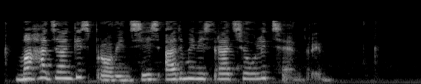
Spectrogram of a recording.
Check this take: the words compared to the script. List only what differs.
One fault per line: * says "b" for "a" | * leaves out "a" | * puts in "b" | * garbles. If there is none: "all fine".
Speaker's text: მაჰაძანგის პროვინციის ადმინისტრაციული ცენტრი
all fine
